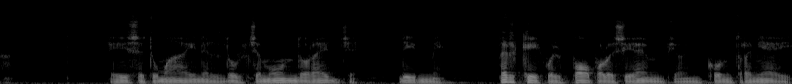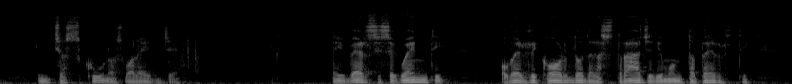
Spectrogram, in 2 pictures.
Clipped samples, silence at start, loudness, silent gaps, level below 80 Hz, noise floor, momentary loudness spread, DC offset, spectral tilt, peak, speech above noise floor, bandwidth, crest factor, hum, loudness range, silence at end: under 0.1%; 0 s; -41 LUFS; none; -52 dBFS; -68 dBFS; 12 LU; under 0.1%; -5.5 dB/octave; -22 dBFS; 28 dB; 14 kHz; 20 dB; none; 5 LU; 0.25 s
